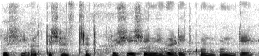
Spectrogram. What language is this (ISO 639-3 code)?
mar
